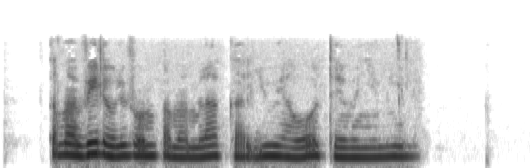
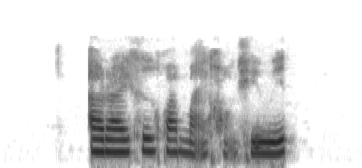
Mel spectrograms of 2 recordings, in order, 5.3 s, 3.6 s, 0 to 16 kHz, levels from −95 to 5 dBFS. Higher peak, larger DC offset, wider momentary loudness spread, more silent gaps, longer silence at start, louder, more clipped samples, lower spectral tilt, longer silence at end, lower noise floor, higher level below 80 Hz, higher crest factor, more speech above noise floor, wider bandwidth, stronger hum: about the same, -4 dBFS vs -2 dBFS; neither; second, 9 LU vs 14 LU; neither; second, 0.5 s vs 0.9 s; about the same, -19 LUFS vs -19 LUFS; neither; first, -8.5 dB/octave vs -6.5 dB/octave; first, 1.15 s vs 0.75 s; second, -84 dBFS vs -89 dBFS; first, -58 dBFS vs -64 dBFS; about the same, 16 dB vs 18 dB; second, 66 dB vs 71 dB; about the same, 7.2 kHz vs 7 kHz; neither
